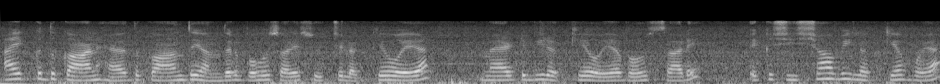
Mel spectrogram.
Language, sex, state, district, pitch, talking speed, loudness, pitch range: Punjabi, male, Punjab, Pathankot, 200 Hz, 160 wpm, -17 LUFS, 185-215 Hz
